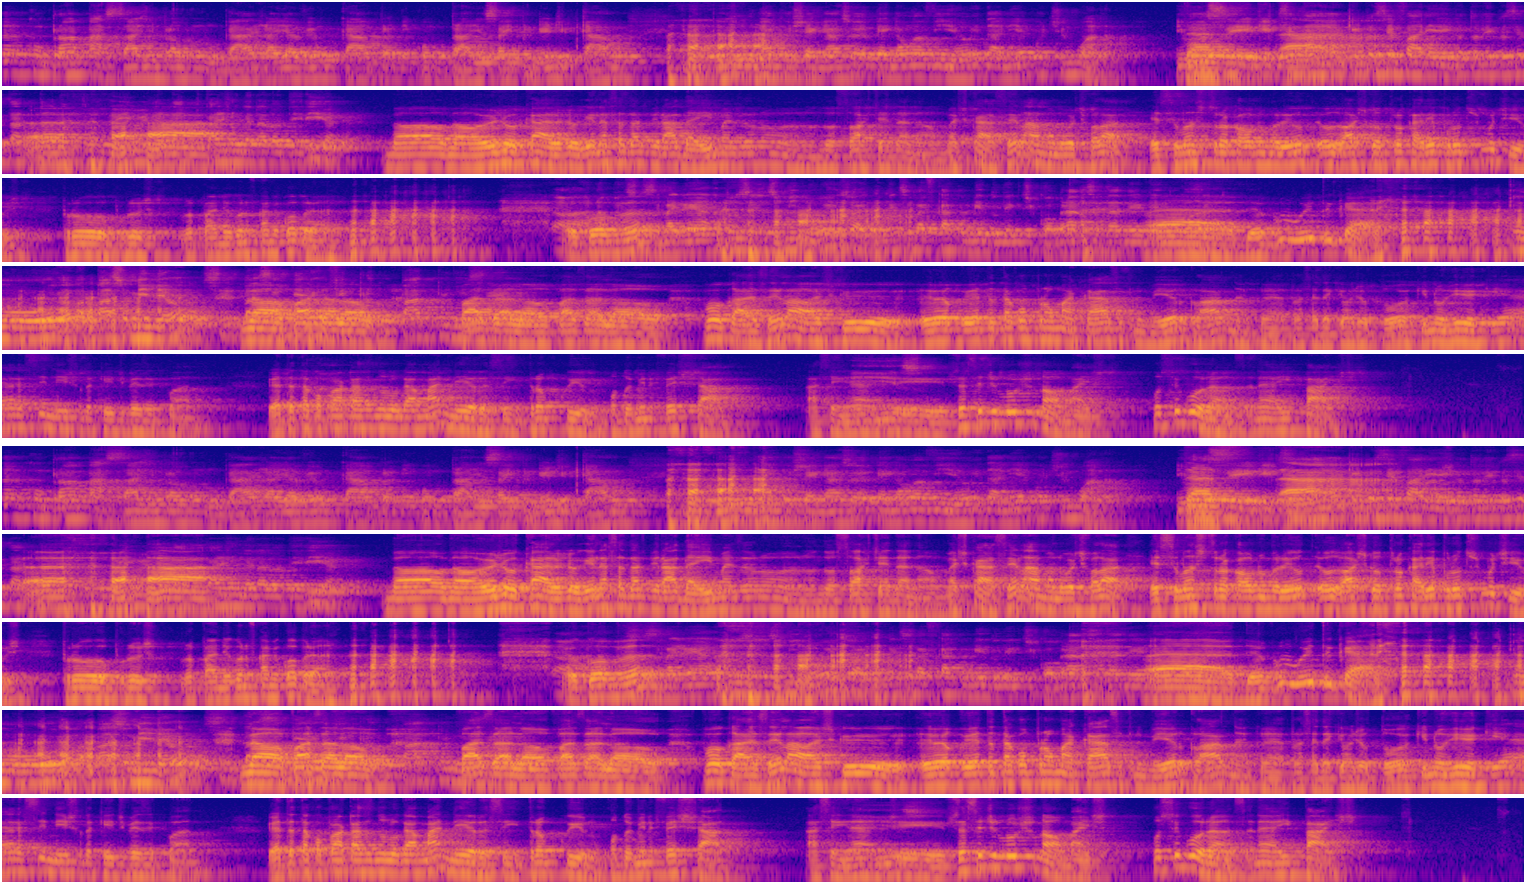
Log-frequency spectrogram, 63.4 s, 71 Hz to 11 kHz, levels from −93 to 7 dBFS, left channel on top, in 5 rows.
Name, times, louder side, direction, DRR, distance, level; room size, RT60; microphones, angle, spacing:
voice 1, 0.0-9.2 9.8-15.5 29.9-35.7 37.9-42.4 53.2-53.6 57.8-58.5, left 2 dB, 25° left, 4 dB, 5.8 m, -29 dB
voice 2, 5.5-6.4 9.9-10.1 10.6-11.3 12.8-14.4 15.9-25.5 25.9-29.2 29.5-30.9 31.3-32.7 34.4-38.1 38.5-38.8 39.9-41.2 41.9-52.4 53.0-56.8 57.4-59.9 60.3-62.0, right 2 dB, 65° right, 6 dB, 2.5 m, -22 dB
28.0 x 20.0 x 9.7 m, 1.2 s
head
